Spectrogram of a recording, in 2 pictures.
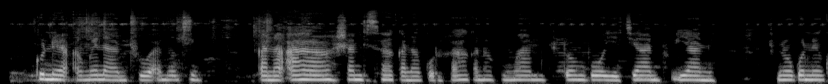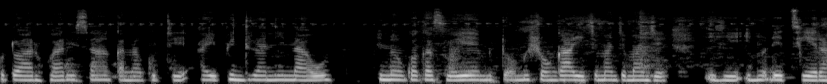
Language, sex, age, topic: Ndau, male, 18-24, health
